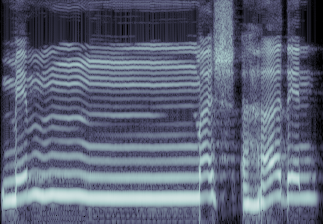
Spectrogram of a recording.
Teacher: نون ساکن کے بعد جو ہے وہ میم ادغام کا ہے، حروف یرملون کا ہے، ادغام کا قاعدہ لگ گیا اور غنہ یہاں پر کریں گے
